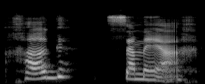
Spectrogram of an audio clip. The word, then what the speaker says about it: Chag Sameach: But uh, it is Chag Sameach. – Chag Sameach. – And that's sound at the beginning at the end is a chet in Hebrew, and it's the same sound at the end of loch in uh, uh, Gaelic.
